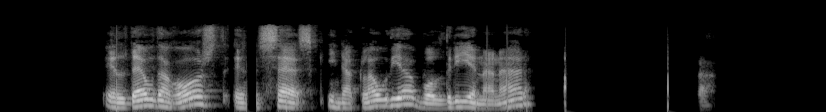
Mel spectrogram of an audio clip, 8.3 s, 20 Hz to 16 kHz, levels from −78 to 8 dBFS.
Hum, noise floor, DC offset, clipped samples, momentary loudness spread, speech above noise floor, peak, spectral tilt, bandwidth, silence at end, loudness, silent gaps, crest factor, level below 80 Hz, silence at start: none; under -90 dBFS; under 0.1%; under 0.1%; 23 LU; over 72 dB; -2 dBFS; -4.5 dB/octave; 8 kHz; 1.15 s; -18 LUFS; 5.41-5.63 s, 5.83-6.66 s, 6.85-6.96 s; 18 dB; -60 dBFS; 1.05 s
